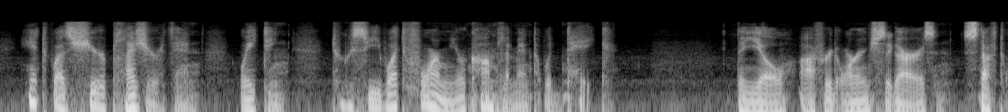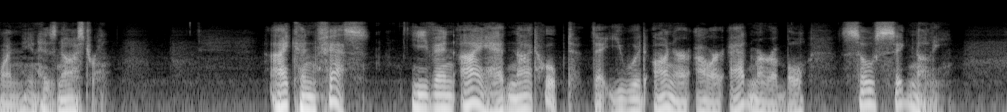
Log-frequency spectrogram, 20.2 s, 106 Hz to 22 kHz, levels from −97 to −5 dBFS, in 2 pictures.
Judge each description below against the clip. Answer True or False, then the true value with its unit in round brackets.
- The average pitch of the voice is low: True (95 Hz)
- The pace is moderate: False (115 wpm)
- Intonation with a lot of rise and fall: True (6.1 semitones)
